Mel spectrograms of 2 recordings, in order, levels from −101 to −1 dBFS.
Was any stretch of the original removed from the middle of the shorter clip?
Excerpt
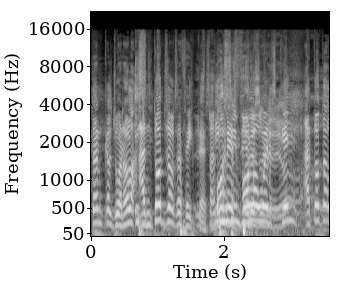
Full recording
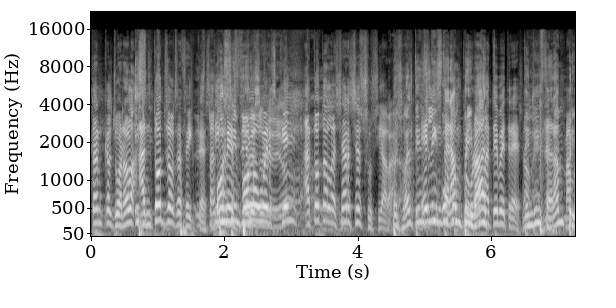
no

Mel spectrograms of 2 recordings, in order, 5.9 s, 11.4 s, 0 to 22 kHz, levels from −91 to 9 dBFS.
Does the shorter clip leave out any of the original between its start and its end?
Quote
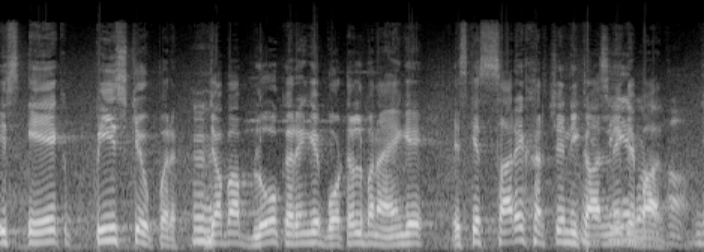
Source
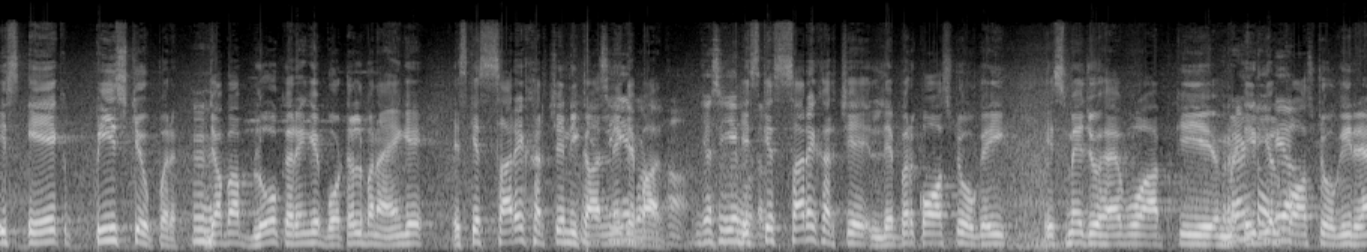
no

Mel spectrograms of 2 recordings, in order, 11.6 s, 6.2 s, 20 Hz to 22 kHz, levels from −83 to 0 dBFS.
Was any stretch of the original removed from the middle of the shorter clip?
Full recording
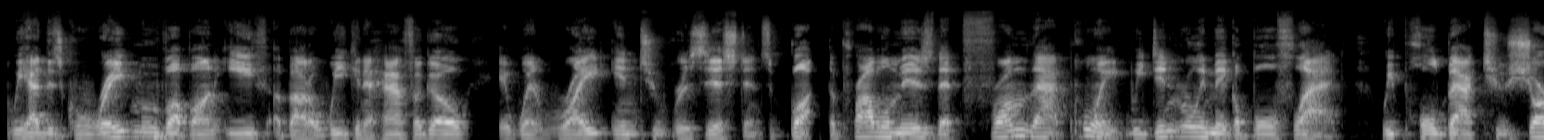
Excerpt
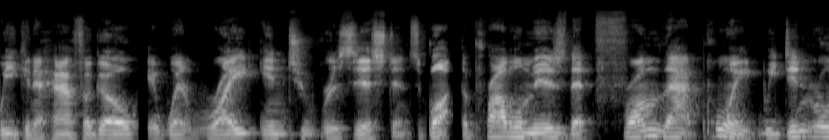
yes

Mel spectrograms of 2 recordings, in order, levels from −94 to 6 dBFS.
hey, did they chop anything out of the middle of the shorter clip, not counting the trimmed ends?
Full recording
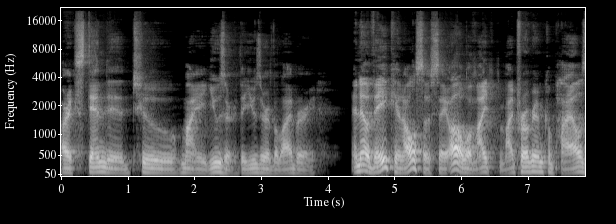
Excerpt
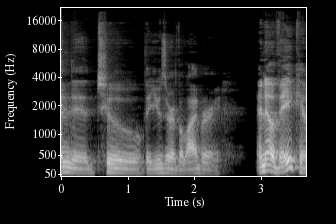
yes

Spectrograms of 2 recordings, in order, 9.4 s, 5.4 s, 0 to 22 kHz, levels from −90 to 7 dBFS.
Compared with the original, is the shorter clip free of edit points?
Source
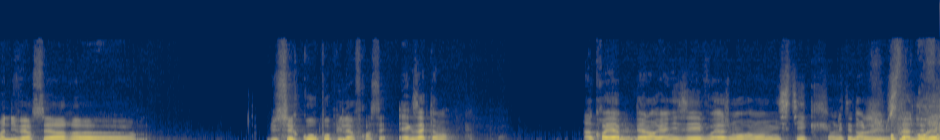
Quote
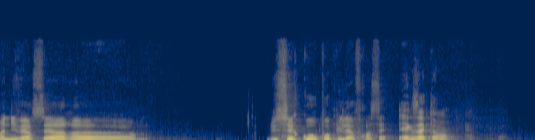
yes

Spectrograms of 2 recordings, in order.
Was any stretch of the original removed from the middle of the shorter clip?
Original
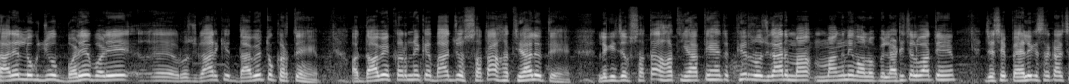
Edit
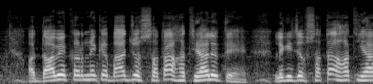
no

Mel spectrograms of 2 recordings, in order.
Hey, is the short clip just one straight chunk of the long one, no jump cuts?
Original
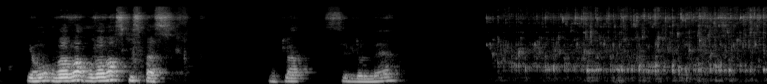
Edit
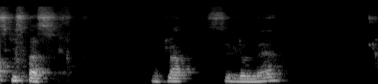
yes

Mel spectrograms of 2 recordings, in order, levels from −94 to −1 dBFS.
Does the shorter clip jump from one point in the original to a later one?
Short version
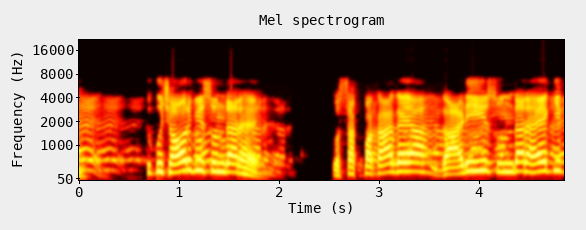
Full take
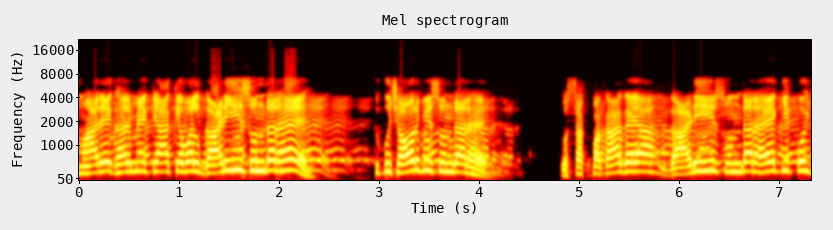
no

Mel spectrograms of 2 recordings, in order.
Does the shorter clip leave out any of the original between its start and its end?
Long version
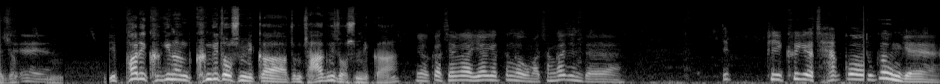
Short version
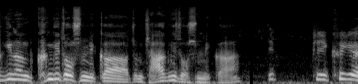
yes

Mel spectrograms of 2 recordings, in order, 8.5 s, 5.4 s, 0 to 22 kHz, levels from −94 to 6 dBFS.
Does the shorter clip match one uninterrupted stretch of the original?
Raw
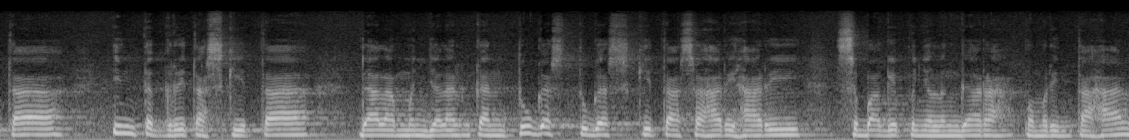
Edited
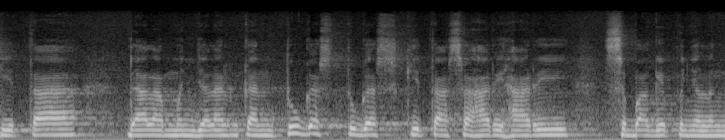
yes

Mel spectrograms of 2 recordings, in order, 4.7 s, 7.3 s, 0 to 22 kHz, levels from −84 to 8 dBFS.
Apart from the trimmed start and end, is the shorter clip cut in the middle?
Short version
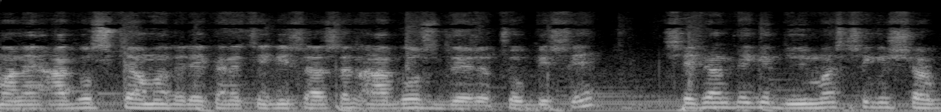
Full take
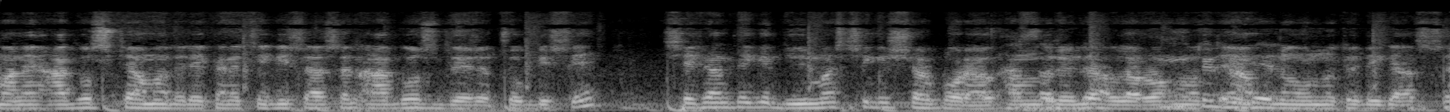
no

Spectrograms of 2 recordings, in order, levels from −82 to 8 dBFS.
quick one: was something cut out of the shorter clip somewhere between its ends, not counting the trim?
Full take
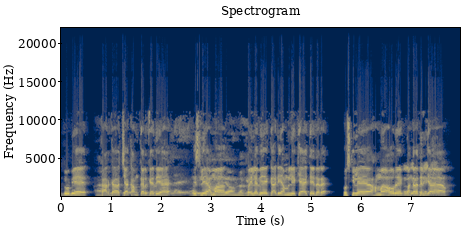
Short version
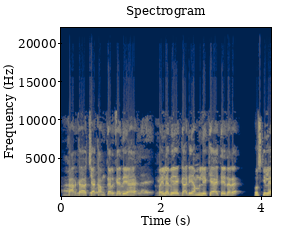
yes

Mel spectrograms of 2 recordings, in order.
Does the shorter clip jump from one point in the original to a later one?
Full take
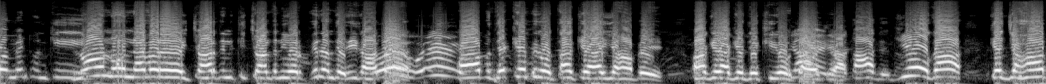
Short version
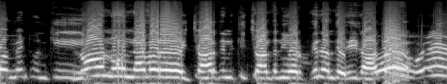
no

